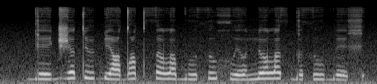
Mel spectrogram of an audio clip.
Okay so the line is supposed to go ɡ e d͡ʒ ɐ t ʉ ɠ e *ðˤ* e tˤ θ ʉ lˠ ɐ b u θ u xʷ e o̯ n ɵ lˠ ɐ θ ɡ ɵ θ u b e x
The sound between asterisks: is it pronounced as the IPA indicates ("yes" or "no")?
no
